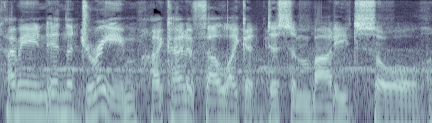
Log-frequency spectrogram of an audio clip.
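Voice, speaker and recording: Very wide pitch swings from a man, with noticeable background noise around him. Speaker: pirate radio host. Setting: pirate radio broadcast.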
